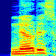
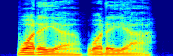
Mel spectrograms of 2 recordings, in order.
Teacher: That T at the end of the word what is going to change to a D sound. This is really typical of American English, where a T that's surrounded by vowel sounds is going to change to a D. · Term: flapped T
